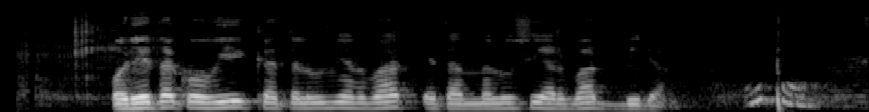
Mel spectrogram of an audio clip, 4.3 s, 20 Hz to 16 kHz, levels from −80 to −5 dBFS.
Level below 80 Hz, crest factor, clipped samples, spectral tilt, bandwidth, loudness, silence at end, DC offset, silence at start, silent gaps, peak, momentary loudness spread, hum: -82 dBFS; 20 dB; under 0.1%; -7.5 dB/octave; 9 kHz; -29 LUFS; 0.25 s; under 0.1%; 0.55 s; none; -10 dBFS; 16 LU; none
